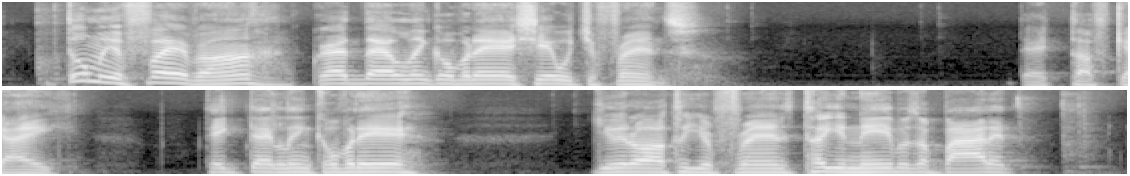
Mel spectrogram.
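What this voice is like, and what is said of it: Put-on New Jersey accent, deliberately bad. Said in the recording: “My worst Jersey accent.”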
